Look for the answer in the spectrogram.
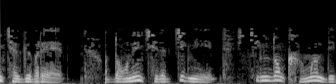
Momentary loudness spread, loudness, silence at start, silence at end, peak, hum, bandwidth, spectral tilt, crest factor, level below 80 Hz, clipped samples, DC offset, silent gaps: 13 LU; -22 LUFS; 0 s; 0 s; -6 dBFS; none; 6 kHz; -6.5 dB/octave; 14 dB; -52 dBFS; under 0.1%; under 0.1%; none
